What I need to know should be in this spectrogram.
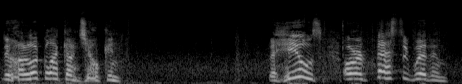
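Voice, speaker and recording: A frantic, shrill frontier hunter. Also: male voice, unhurried, a little hiss or hum, full character voice. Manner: rambling, excitable, shouting. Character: frantic old male frontier hunter, wild-eyed. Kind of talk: video game cutscene acting.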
